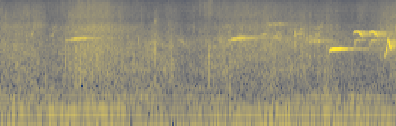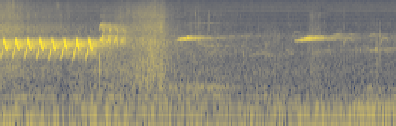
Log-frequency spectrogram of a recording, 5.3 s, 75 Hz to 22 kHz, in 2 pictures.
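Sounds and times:
common nightingale song at Chindrieux in France: 0:00.0 - 0:04.2.

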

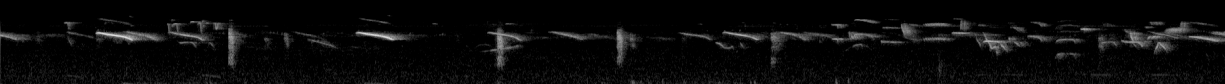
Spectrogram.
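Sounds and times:
Baywing Agelaioides badius calls: 0:00.0 - 0:12.2.

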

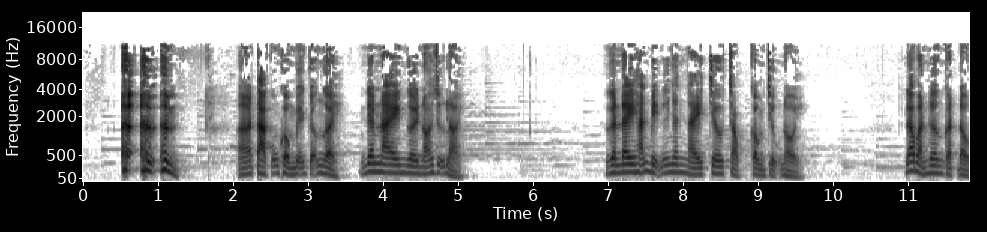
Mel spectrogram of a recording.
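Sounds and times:
short loud throat-clearing coughs: 0:00.5 - 0:01.3
speech: 0:00.8 - 0:01.4, 0:02.0 - 0:05.1, 0:06.9 - 0:09.6, 0:10.9 - 0:11.8
brief faint breath: 0:01.6 - 0:02.0.

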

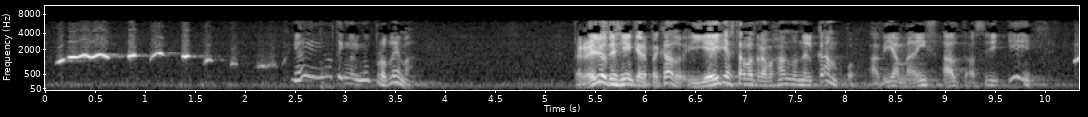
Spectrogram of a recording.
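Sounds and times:
person whistling a short tune: 0:00.1 - 0:02.4
speech: 0:02.5 - 0:03.8, 0:05.3 - 0:10.1.

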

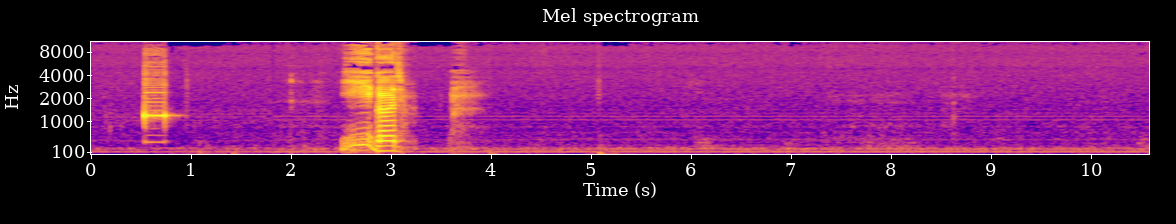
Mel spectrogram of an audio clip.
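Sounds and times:
faint low hum: 0:00.0 - 0:10.5
telephone keypad tone beeping as a phone number is dialed: 0:00.5 - 0:00.9
speech: 0:02.5 - 0:03.2.

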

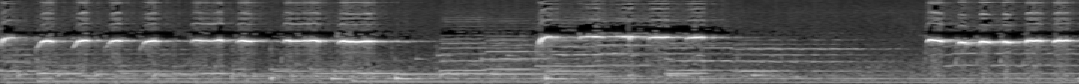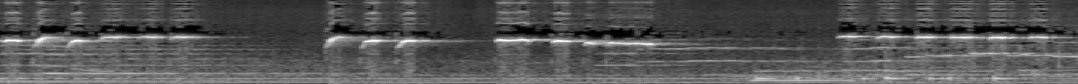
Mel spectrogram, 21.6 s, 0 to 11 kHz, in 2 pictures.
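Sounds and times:
Greater green leafbird singing clear whistled notes: 0:00.0 - 0:04.4, 0:05.4 - 0:07.3, 0:09.2 - 0:13.0, 0:14.1 - 0:17.5, 0:19.2 - 0:21.5.

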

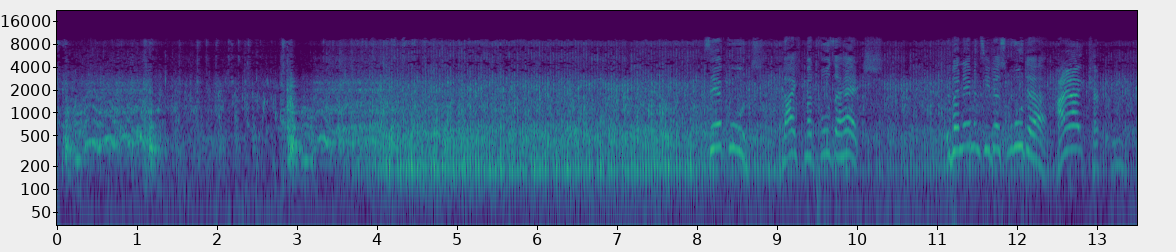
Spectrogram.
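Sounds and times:
boat engine starting and running in the harbour at Bonifacio: 0:00.0 - 0:13.4
speech: 0:08.4 - 0:10.4, 0:11.1 - 0:13.4.

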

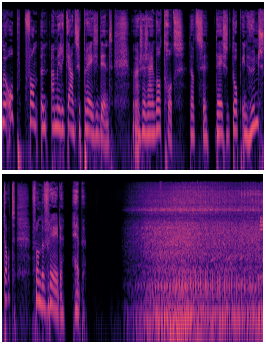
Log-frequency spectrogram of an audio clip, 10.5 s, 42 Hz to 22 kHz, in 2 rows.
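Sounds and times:
speech: 0:00.0 - 0:07.0
mopeds buzzing through narrow old-town streets in Vietnam: 0:07.7 - 0:10.4.

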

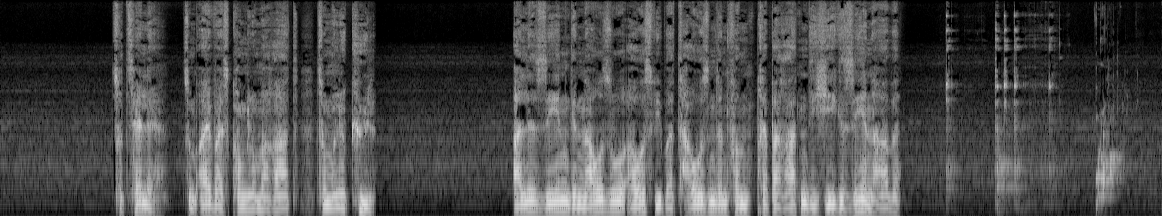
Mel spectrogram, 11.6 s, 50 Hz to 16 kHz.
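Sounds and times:
speech: 0:01.1 - 0:03.8, 0:05.1 - 0:09.1
glass measuring cylinder clinking in a laboratory: 0:09.5 - 0:11.2.

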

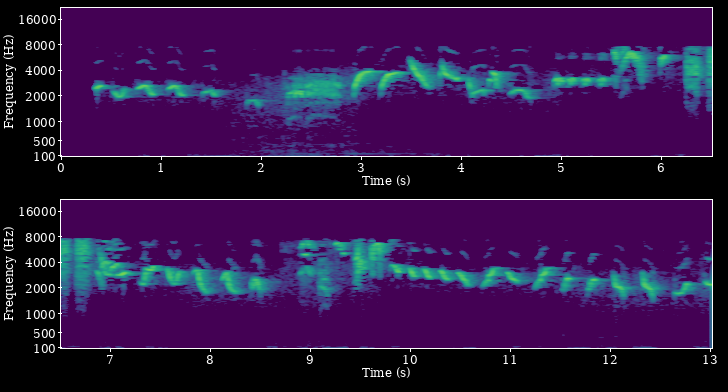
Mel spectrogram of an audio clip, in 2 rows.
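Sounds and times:
grey-cheeked bulbul song with downslurred whistles: 0:00.4 - 0:13.0.

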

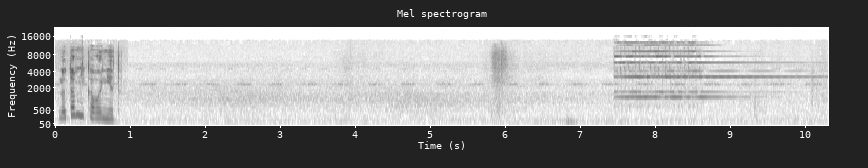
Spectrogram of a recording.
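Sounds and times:
speech: 0:00.0 - 0:01.0
soft rustle: 0:05.7 - 0:06.4
telephone ringing with bright buzzing electronic ring: 0:07.4 - 0:10.3.

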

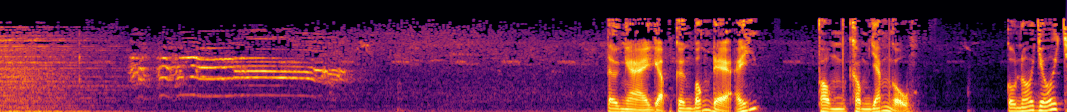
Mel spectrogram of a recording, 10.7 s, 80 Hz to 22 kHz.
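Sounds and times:
rooster crowing behind a house: 0:01.1 - 0:03.7
speech: 0:06.1 - 0:09.2, 0:10.1 - 0:10.6.

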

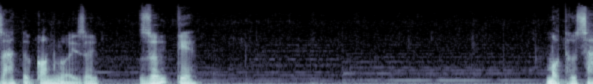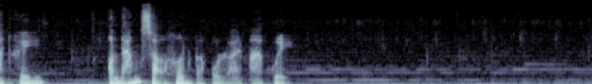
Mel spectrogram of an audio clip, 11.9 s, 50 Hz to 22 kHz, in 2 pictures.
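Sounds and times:
speech: 0:00.0 - 0:02.0, 0:05.5 - 0:06.4, 0:07.0 - 0:08.9
steady rain falling and pattering on a surface: 0:00.0 - 0:11.8.

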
